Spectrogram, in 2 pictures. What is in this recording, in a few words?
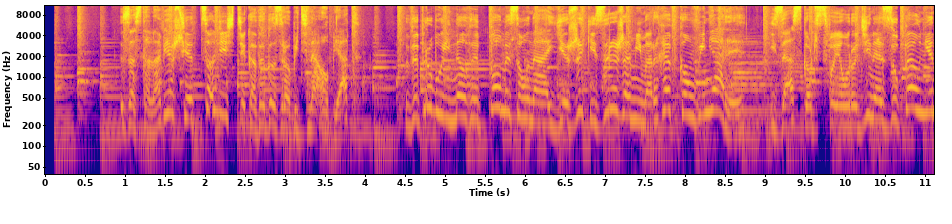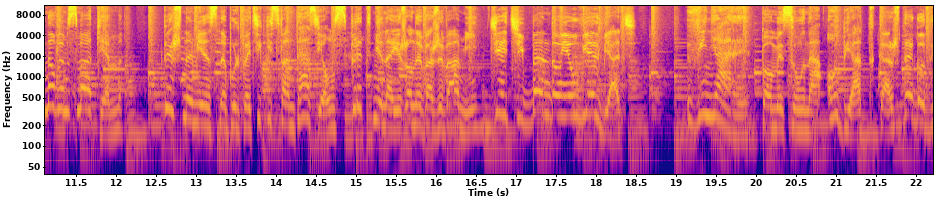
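Polish, female, commercial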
